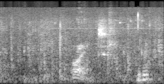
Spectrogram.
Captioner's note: indistinct conversation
